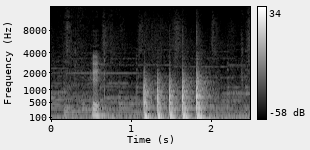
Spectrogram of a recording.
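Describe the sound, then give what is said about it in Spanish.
Five quick, evenly spaced knocks on a door, firm, arriving in a steady burst after a brief softer sound, made by someone outside checking whether those inside are awake. “Em, que está afuera, despierta y va a tocarles la puerta para saber si están despiertos los de adentro.”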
